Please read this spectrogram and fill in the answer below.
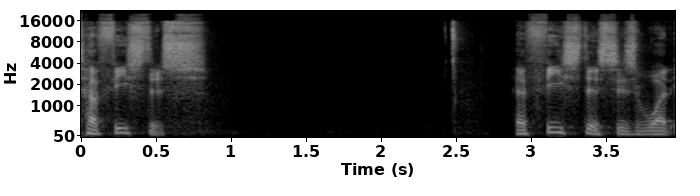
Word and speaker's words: Hephaestus: It's Hephaestus. Hephaestus is what it's pronounced like, roughly.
